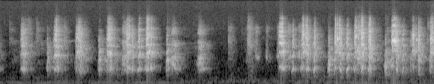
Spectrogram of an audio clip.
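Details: Chukar partridge kept for hunting, uttering coarse, broadband chuck notes in irregular clusters, with brief pauses between bursts and a faint low hum beneath.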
